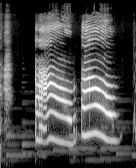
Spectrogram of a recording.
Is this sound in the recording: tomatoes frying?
no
